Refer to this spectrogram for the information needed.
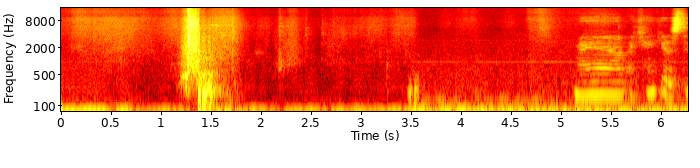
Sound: golf ball hits screen

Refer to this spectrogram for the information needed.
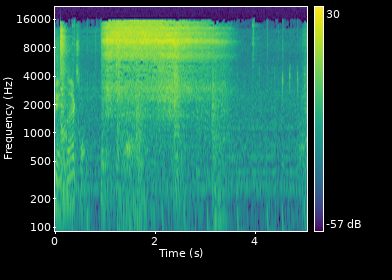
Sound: hissing air

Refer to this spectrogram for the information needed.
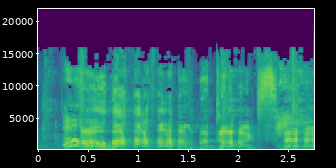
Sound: laugh

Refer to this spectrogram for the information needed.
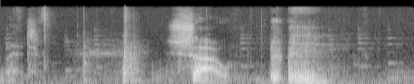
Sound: clears throat

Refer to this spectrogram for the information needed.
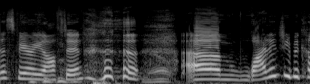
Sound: laughter

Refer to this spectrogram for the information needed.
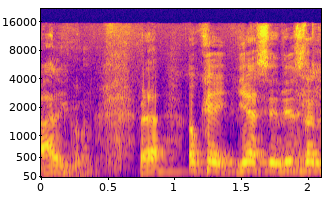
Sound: foreign language

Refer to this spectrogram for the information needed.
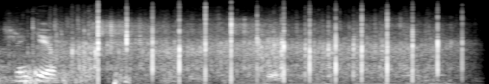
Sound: audience applauding

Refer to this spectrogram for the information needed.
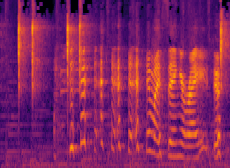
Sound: laughing

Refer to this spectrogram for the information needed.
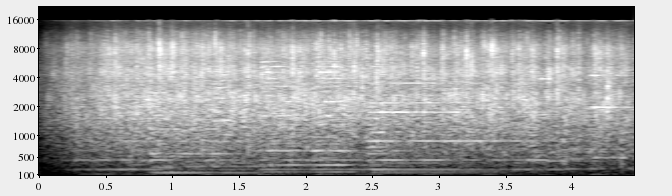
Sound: audience applauding

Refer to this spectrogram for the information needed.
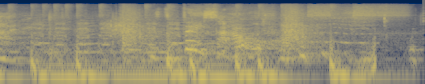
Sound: laughs

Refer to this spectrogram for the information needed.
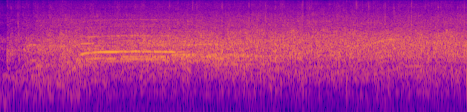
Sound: audience applause

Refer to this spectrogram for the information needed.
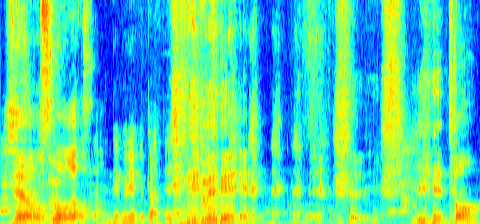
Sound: laughing

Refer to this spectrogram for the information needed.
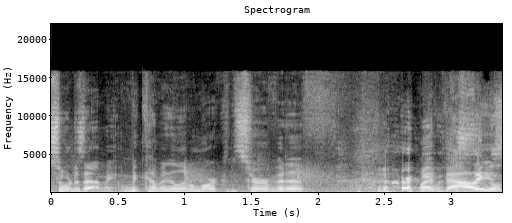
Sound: laughs

